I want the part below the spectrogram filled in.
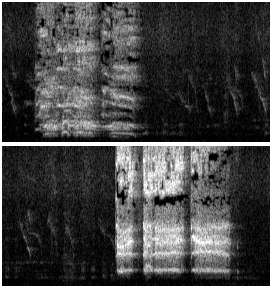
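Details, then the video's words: Rooster with an odd, comical voice: a rough, grating crow, soft chirps and clucks in the pause, then a second crow broken into three hoarse, blaring bursts. "CHANT DU COQ VOIX DRÔLE"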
